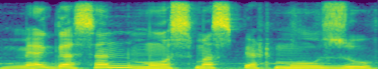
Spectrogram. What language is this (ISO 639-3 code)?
kas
